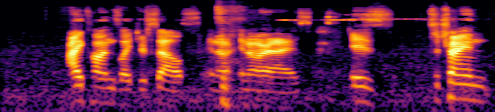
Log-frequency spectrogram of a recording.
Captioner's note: laughs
